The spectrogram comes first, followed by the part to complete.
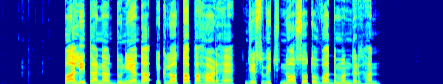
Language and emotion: Punjabi, neutral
